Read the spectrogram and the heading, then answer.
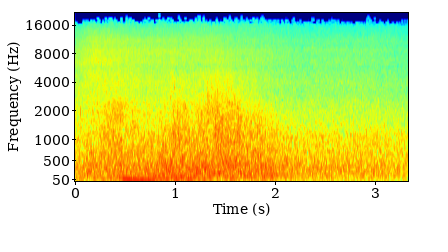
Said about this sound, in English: Suddenly, the sea came back towards the beach. It was strong and fast. It broke the houses and the trees near the beach.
